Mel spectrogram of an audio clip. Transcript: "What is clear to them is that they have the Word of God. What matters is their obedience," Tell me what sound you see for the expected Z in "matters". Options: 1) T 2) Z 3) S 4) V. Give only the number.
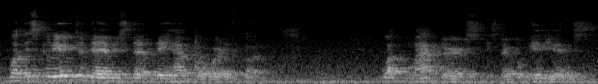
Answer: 3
